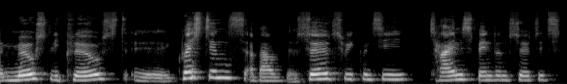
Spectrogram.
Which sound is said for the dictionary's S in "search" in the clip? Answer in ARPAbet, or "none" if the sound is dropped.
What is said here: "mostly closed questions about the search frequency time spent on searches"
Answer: TH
